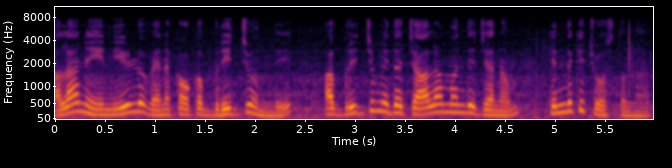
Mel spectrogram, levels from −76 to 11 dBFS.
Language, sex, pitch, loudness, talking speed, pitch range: Telugu, male, 170 Hz, -16 LUFS, 130 wpm, 150-215 Hz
